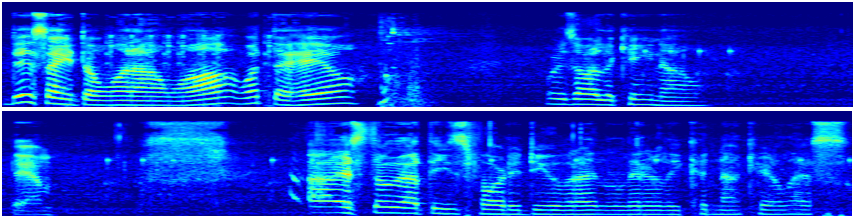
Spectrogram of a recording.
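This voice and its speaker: Bright, highish-voiced male game streamer. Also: takes it slowly, long pauses, a little hiss or hum. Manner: playful, sweary, excitable asides. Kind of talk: casual live game commentary.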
